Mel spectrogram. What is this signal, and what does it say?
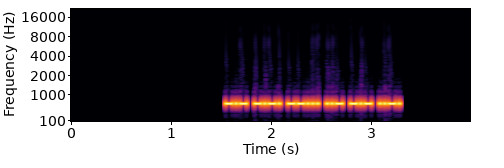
Morse code, heard as a keyed tone, about 48 wpm, 700 Hz. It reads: KC7UKF
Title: USA Call Signs - 6 Characters - 50wpm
